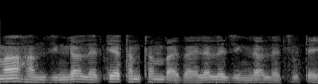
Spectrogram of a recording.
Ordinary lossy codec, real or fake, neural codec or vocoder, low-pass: AAC, 16 kbps; real; none; 7.2 kHz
